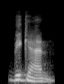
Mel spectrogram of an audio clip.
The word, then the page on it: began: Indian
